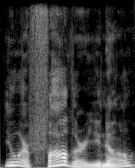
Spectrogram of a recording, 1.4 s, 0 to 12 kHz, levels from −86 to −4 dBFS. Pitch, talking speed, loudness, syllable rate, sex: 170 Hz, 220 wpm, -15 LUFS, 5.6 syllables/s, male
